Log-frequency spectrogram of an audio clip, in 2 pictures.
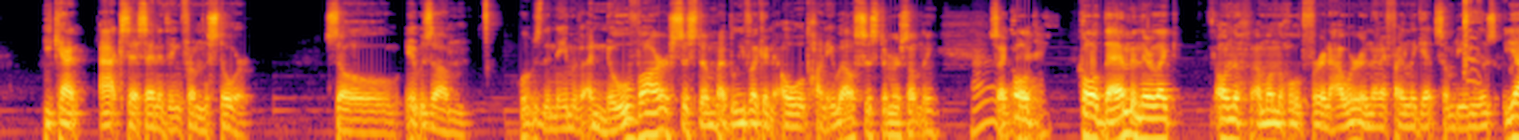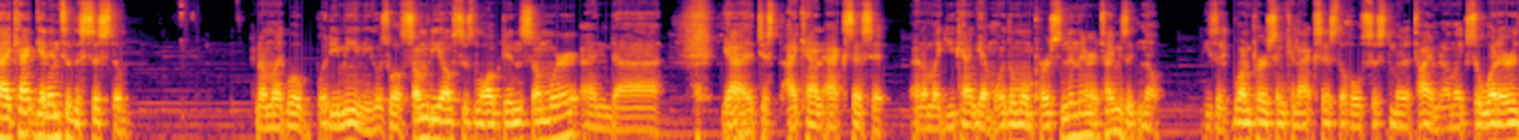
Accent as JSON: {"language": "English", "region": "Scotland", "country": "United Kingdom", "moved": "yes", "said": "being a Scotsman"}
